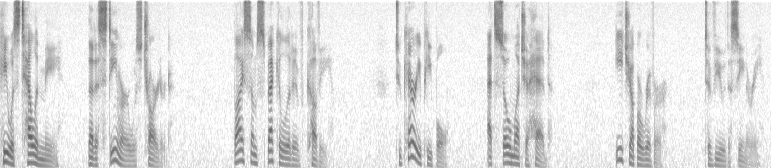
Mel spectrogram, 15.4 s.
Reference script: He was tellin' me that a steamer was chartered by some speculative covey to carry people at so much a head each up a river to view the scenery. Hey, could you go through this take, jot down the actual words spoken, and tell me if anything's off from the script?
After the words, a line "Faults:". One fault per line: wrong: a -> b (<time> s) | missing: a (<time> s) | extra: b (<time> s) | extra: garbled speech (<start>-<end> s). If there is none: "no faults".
He was tellin' me that a steamer was chartered by some speculative covey to carry people at so much a head each up a river to view the scenery.
Faults:
no faults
